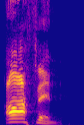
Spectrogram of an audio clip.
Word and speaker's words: often: Often is what I think I say. Often. – And I actually think often is the correct pronunciation.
